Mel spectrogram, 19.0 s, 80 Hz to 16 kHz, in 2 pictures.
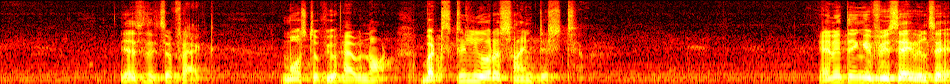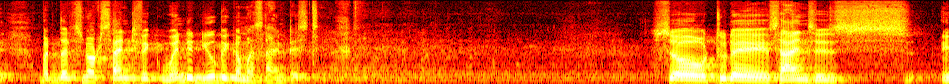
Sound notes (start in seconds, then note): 12.7 laughter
